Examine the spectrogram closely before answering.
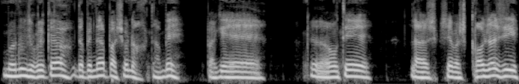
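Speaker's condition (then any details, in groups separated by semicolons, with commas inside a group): Down syndrome; intellectual disability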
